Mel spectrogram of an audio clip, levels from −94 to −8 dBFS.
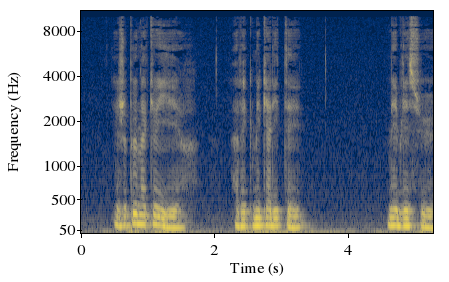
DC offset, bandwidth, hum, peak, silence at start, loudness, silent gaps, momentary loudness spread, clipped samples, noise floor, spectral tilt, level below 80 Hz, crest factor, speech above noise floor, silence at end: under 0.1%; 10.5 kHz; none; -6 dBFS; 0.5 s; -22 LUFS; none; 9 LU; under 0.1%; -49 dBFS; -7 dB/octave; -38 dBFS; 16 dB; 29 dB; 0 s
